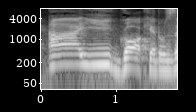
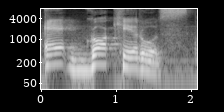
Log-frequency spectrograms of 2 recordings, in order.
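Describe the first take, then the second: First: Aigóqueros begun with a stretched "ai"; slow "ai-GÓ-queros" for aigóqueros; wrong pronunciation. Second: Egóqueros with "ai" read as one open E; slow, spelled-out É-GÓ-queros for egóqueros; correct pronunciation. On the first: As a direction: sound A and I before góqueros. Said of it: "não é aigóqueros". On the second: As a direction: start egóqueros on a single open E sound. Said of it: "eles têm som de E". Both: Shown as a demonstration.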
